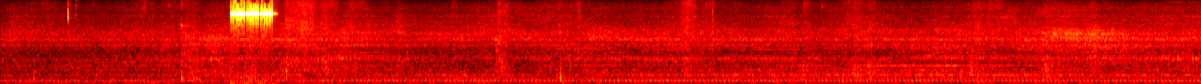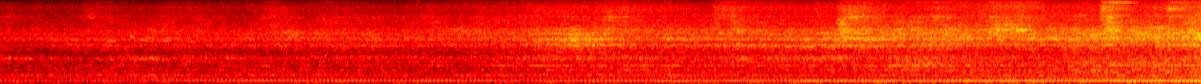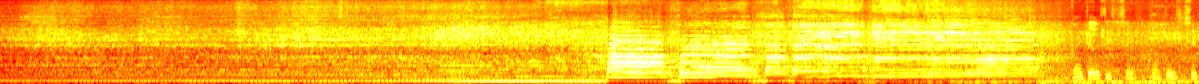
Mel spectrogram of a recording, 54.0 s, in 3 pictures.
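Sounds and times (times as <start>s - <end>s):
diesel locomotive engine hum: 0.0s - 54.0s
train horn: 45.0s - 52.0s.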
